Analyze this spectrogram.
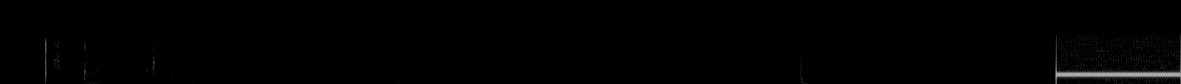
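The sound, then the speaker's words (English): Telephone dial tone while a call is placed: a faint hissing line with a few small clicks, then a loud, steady single-pitch tone cuts in near the end and holds. “Okay, let's try to get a brother a call. If you're listening, Chop, we are about to call you up.”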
